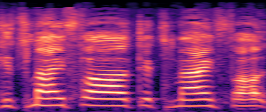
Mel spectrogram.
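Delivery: put-on old Italian lady voice. Retelling a street fight, the speaker quotes the woman blaming herself; imitating an old Italian lady. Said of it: "She was like an old Italian lady".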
